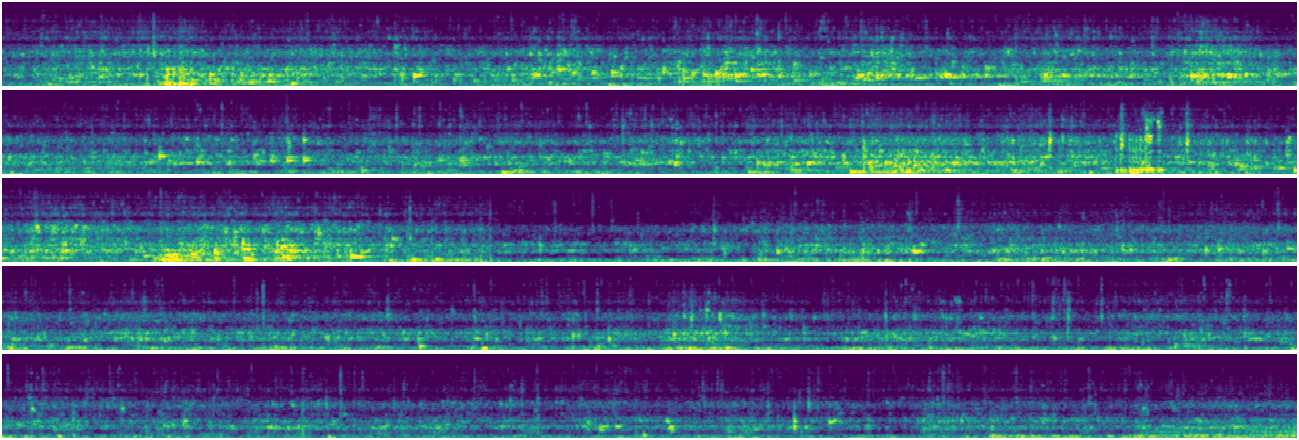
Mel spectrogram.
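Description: Water gurgling and churning around an underwater camera moving over a reef, with a steady hum beneath. The churning eases a little past halfway.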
